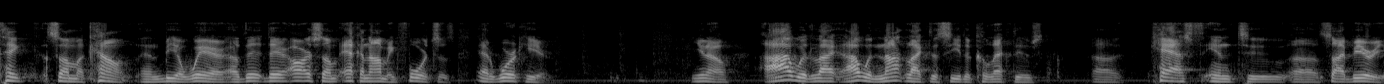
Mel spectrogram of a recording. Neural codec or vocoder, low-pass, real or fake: none; 7.2 kHz; real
